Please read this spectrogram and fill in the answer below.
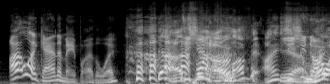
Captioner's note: everyone laughs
